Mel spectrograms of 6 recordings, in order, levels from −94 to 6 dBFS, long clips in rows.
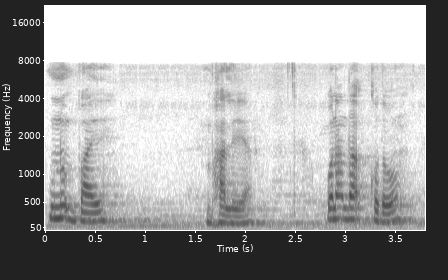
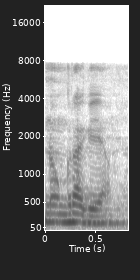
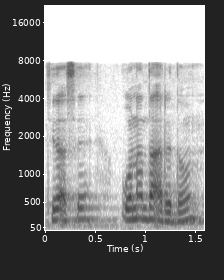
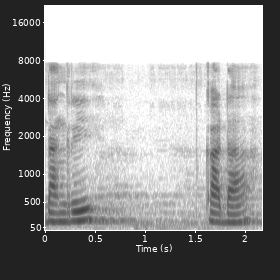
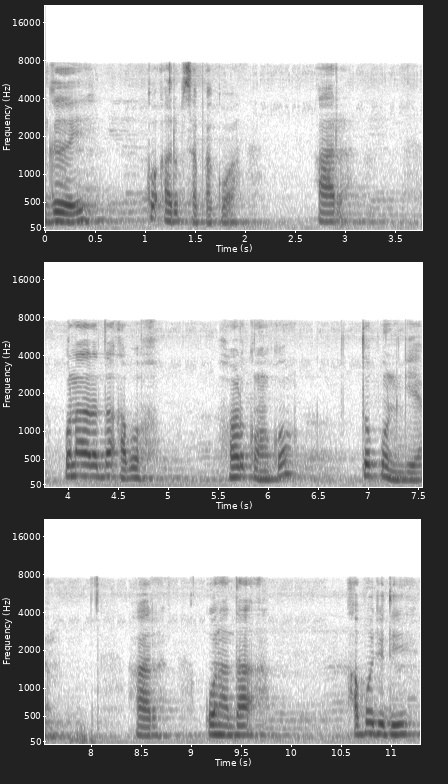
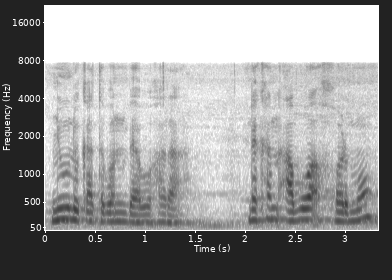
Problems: background conversations at intervals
